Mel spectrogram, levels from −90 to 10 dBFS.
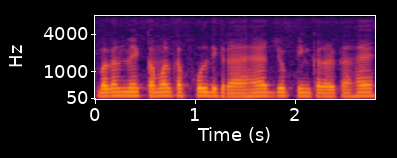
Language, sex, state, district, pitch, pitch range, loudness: Hindi, male, Jharkhand, Garhwa, 130 Hz, 125-135 Hz, -17 LUFS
